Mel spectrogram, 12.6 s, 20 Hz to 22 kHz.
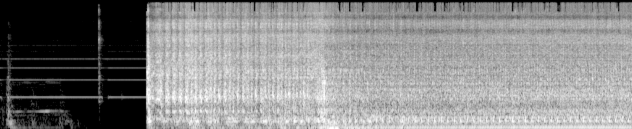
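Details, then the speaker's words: Audi diesel, first start of the day, cold, no diesel on the injectors so slow to start: catches after about three seconds, then a clattery, slightly uneven idle; it habitually misfires when cold, and injector correction readings show cylinder 4 high. "I didn't start this car today yet, so when we start all the time, we have a misfire when it's cold."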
